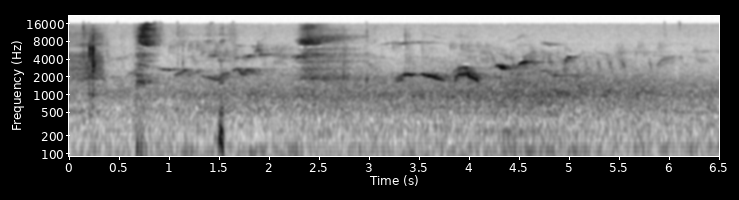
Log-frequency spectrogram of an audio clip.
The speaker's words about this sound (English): Is there anything nicer than blackbird's song? I know someone said the nightingale's got nicer. We don't get nightingales, so. Is there anything nicer than a blackbird's call at last thing at night, first thing in the morning?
